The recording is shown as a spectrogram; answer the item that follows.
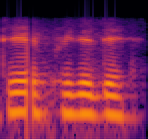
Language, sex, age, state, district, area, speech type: Bodo, male, 18-30, Assam, Kokrajhar, rural, conversation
